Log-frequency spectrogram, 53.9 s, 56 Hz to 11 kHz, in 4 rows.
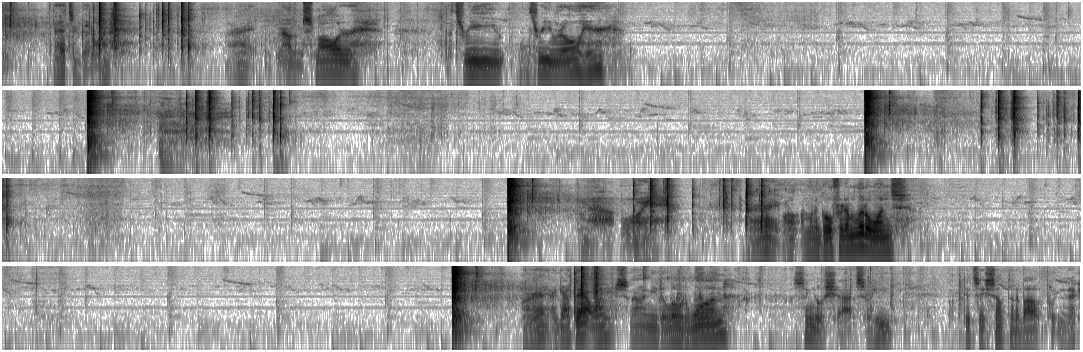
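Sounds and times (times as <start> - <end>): rifle shots: 0.0 - 2.5, 14.5 - 17.0, 24.2 - 27.2, 33.3 - 34.2, 46.0 - 47.0
rifle bolt clicking: 1.2 - 2.5, 15.8 - 17.2, 25.7 - 27.2, 46.1 - 46.7.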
